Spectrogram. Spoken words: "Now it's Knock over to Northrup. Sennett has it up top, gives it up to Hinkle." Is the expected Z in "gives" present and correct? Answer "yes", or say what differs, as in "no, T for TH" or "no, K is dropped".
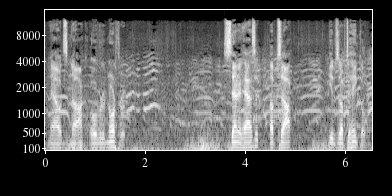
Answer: yes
